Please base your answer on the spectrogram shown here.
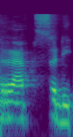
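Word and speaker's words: rhapsody: ராப்சடி okay ராப்சடி.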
